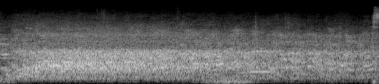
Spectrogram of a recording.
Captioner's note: laughter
